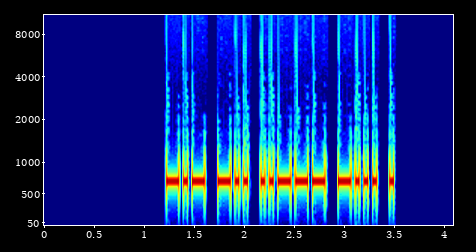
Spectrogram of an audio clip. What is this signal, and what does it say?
Morse code, heard as a keyed tone, about 28 wpm, 700 Hz. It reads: KD2BE
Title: USA Call Signs - 5 Characters - 2x Character Spacing - 28wpm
